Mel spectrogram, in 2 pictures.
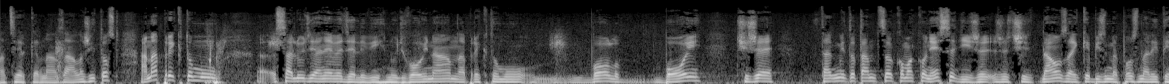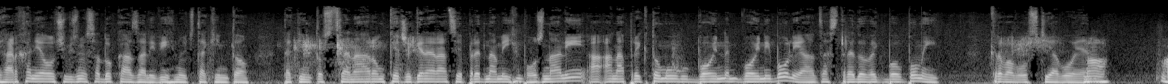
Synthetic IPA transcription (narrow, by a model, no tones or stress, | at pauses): at͡siɾkɛʊnaːzaːlɛʒit̪ɔsca̰napɾɪɛkt̪ɔmu | saʎuɟɪaɲɛʋɛɟɛliʋiɦnuːɟʋɔjnaːmnapɾɪɛkt̪ɔmu | bɔlbɔj | t͡ʃiʒɛ | t̪aɡmit̪ɔt̪amt͡sɛlkɔmakɔɲɛsɛɟiːʒɛʒɛt͡ʃinaɔzajkɛbizmɛpɔznalit̪iːɣaɾxaɲɪɛlɔʊt͡ʃibizmɛsad̪ɔkaːzaliʋiɦnuːct̪akiːmt̪ɔ | t̪akiːmt̪ɔst͡sɛnaːɾɔmkɛɟʒɛɡɛnɛɾaːt͡siɛpɾɛd̪namiːixpɔznalia̰ʔanapɾɪɛkt̪ɔmuʋɔjnɛʋɔjnibɔliazast̪ɾɛd̪ɔʋɛɡbɔlpl̩niː | kr̩ʋaʋɔsciaʋɔjɛ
